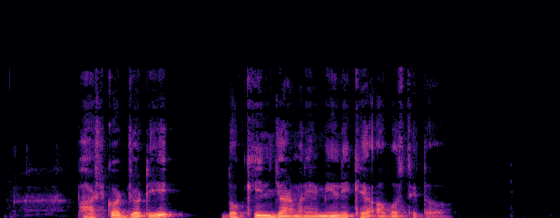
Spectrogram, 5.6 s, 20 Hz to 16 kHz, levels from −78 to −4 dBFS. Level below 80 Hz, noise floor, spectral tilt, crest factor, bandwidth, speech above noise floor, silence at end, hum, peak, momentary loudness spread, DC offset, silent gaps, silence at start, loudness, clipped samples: -46 dBFS; -78 dBFS; -7.5 dB/octave; 18 dB; 11.5 kHz; 55 dB; 1.15 s; none; -8 dBFS; 15 LU; under 0.1%; none; 0.25 s; -25 LUFS; under 0.1%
